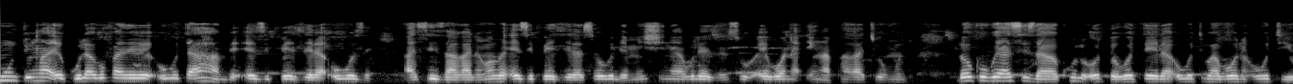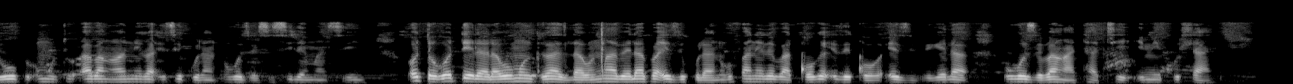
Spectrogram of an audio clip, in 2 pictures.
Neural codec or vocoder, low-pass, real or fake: none; 7.2 kHz; real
